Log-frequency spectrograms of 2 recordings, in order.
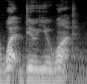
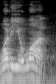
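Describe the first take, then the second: First: Each word is said fully and separately. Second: The words are run together into a short form. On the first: "short for" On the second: "Is short for"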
